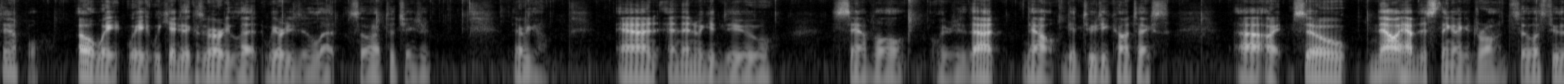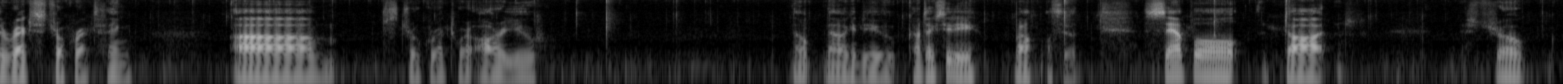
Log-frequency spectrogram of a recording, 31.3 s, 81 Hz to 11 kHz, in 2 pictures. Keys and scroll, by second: 0.0 Return, 0.8 Up, 1.2-2.0 Left, 1.2-2.1 typing, 2.3 Left, 2.5 Left, 2.6 Left, 2.8 Left, 2.9 Left, 3.1 Left, 3.2 Left, 3.7 Left, 4.0 typing, 5.0 Return, 5.9 Up, 6.1 Up, 10.6 Return, 15.6-20.5 Up, 20.5 Down, 20.7-25.3 Down, 26.4-31.2 typing.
